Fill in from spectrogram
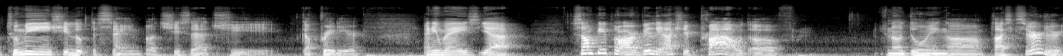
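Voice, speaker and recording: Speaking with a Korean accent at a fairly slow pace, a man uses a medium pitch, a bright, sharp tone, and lively intonation. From South Korea. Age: 30s. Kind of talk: casual talk to camera.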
